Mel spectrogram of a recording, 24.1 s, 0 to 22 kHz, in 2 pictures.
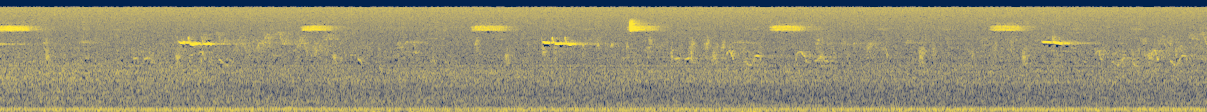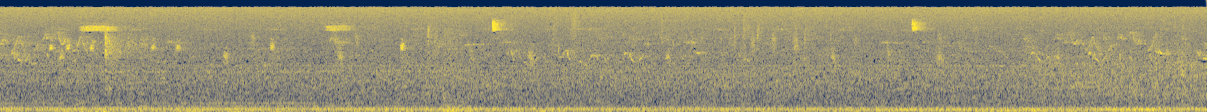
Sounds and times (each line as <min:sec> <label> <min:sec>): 0:00.0 Birds 0:24.1
0:00.0 distant car on the highway 0:24.1
0:00.0 trees rustling in the breeze 0:24.1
